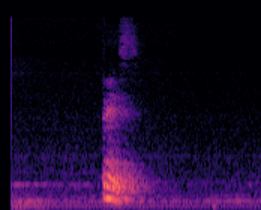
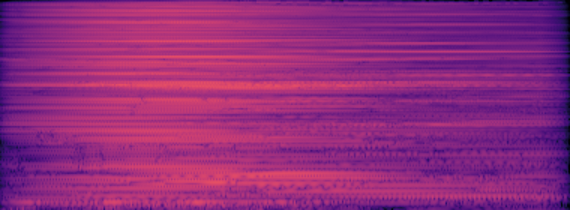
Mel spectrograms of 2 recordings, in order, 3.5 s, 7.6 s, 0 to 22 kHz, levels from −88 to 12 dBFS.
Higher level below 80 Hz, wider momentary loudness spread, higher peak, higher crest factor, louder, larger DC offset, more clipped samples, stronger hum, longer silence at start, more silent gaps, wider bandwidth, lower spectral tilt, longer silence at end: about the same, -60 dBFS vs -56 dBFS; first, 25 LU vs 17 LU; second, -6 dBFS vs 0 dBFS; about the same, 22 dB vs 18 dB; second, -23 LUFS vs -15 LUFS; neither; neither; neither; first, 0.2 s vs 0.05 s; neither; second, 15.5 kHz vs over 20 kHz; first, -7 dB/octave vs 0.5 dB/octave; first, 1.55 s vs 0.1 s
